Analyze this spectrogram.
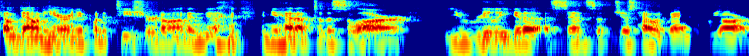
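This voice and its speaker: A somewhat breathy man's voice at medium pitch, monotone and flat in intonation. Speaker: mining company CEO. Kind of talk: interview. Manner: fast.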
